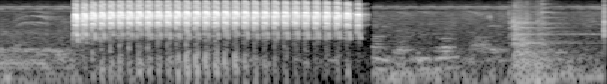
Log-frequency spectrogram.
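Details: Sunda pygmy woodpecker, called pelatuk beras, singing a long roll meant as training material for caged birds: one high, evenly pulsed buzzy trill of about two seconds, followed by faint low background noise.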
